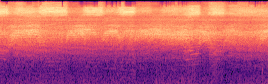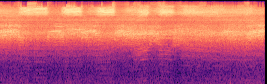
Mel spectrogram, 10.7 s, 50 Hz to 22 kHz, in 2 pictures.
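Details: Minmin cicada on an August morning, 12 August 2019, in a season when calling began late; a loud, hissing high whine pulsing in bursts, continuous until an abrupt stop at the end.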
